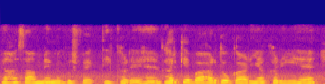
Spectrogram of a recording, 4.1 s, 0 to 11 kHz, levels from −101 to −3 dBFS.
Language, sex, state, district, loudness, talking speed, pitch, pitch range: Hindi, female, Jharkhand, Deoghar, -15 LUFS, 205 wpm, 240 Hz, 225-255 Hz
